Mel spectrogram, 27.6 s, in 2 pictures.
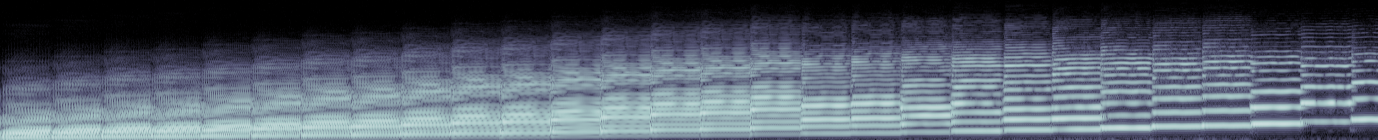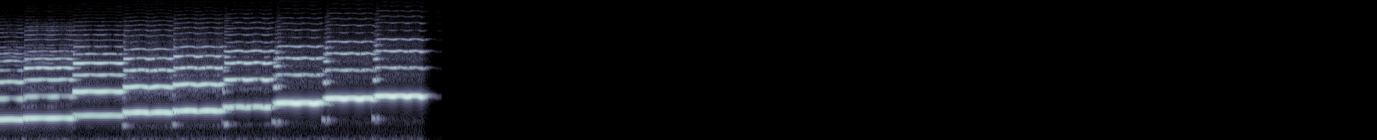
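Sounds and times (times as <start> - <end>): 
alto saxophone playing a scale: 0.0 - 18.2.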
